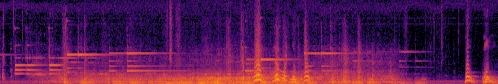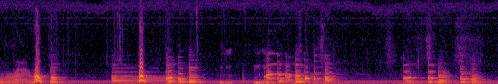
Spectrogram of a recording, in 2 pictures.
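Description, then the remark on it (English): A dog, Bob Dog in the Neighborhood of Make-Believe, barks and yips in a scattered series of short, sharp bursts, following several seconds of dense, rumbling background noise with droning tones. “Like Bob Dog under there. Is that he?”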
